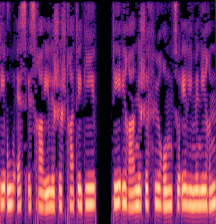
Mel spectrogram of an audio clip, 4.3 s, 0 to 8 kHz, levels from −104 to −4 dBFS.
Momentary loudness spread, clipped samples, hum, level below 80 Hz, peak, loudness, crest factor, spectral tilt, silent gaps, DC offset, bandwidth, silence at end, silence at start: 9 LU; under 0.1%; none; -66 dBFS; -4 dBFS; -18 LUFS; 12 dB; -8 dB/octave; 1.97-2.20 s; under 0.1%; 8 kHz; 0 s; 0 s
